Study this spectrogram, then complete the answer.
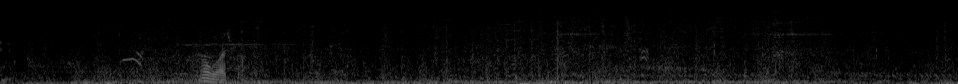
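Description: Blows and impacts thud during combat.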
